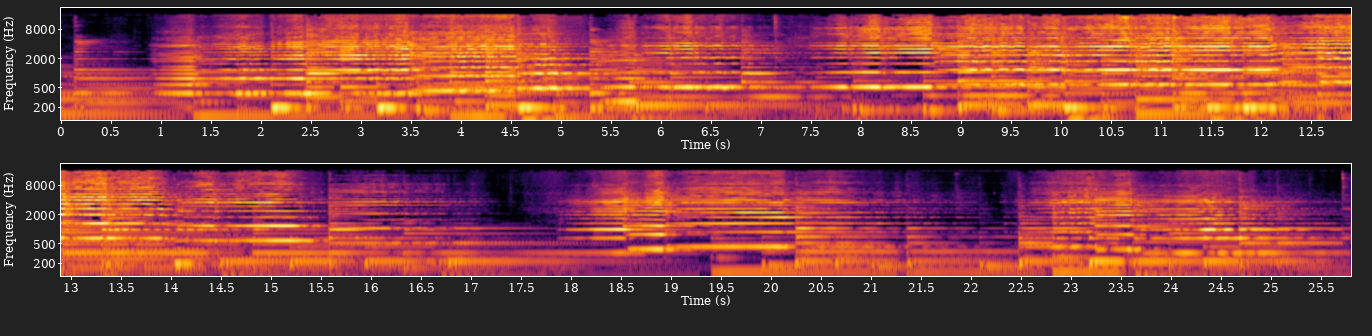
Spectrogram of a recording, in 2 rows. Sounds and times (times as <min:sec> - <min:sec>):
Guitar: 0:00.0 - 0:25.8
Violin, fiddle: 0:00.9 - 0:25.8.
